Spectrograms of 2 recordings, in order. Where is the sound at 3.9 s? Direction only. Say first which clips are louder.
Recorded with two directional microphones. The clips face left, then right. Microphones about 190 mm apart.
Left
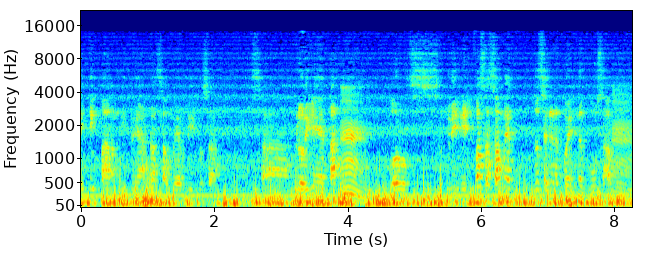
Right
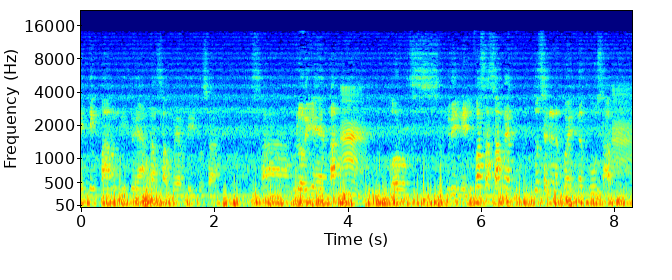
Left 1 dB; 20° left (ahead or behind).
